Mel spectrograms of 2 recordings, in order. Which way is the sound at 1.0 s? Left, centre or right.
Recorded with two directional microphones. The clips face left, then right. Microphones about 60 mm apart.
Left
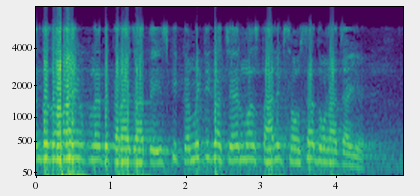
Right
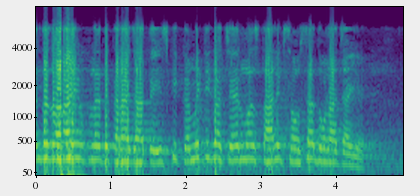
Right.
